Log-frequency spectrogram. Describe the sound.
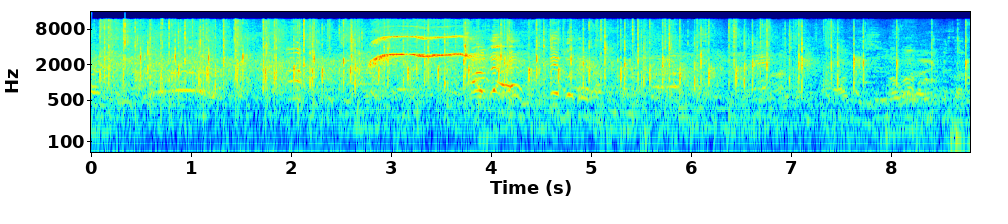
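An audience bursts into sustained applause, dense rapid clapping filling the whole stretch at a steady, fairly loud level, with a few whoops and cheering voices rising briefly over it.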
